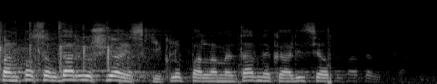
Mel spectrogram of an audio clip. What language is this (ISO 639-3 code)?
pol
